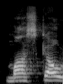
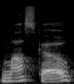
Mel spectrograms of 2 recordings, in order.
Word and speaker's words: Moscow: town of Moscow, pronounced not like the Russian capital, but to rhyme with Costco.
